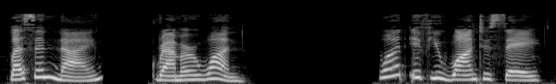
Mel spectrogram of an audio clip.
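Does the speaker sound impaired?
No.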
